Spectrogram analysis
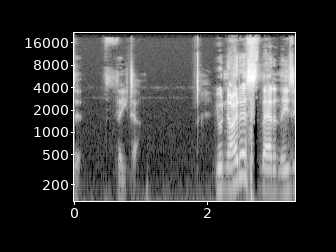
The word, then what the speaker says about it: theta: this symbol it's a Greek letter and we pronounce it theta you'll notice that in these examples we're trying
